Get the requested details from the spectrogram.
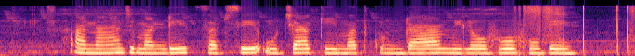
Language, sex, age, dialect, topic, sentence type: Magahi, female, 18-24, Northeastern/Surjapuri, agriculture, question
